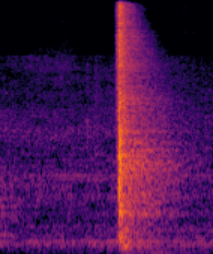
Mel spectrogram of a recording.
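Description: Emergency-stop button on a CNC router's control cabinet pressed: a single sharp clack about a second in, fading quickly over a steady low hum.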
